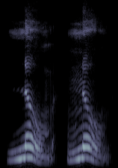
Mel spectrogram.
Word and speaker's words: gnome: It is pronounced as gnome.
